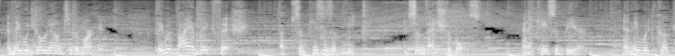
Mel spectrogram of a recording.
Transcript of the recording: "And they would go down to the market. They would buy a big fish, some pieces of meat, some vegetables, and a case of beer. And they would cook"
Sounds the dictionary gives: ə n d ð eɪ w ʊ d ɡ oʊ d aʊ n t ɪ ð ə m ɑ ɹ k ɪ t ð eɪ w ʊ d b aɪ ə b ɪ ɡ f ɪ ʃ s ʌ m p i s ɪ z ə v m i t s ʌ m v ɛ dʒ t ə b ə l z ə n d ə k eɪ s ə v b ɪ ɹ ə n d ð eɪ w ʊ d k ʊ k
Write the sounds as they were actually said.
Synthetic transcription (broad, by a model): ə n ð eɪ w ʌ d ɡ oʊ d aʊ n t ɪ ð ə m ɑ ɹ k ɪ t ð eɪ w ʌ d b aɪ ə b ɪ ɡ f ɪ ʃ s ʌ m p i s ɪ z ə v m i t s ʌ m v ɛ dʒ t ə b l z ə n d ə k eɪ s ə v b ɪ ɹ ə n ð eɪ w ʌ d k ʊ k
